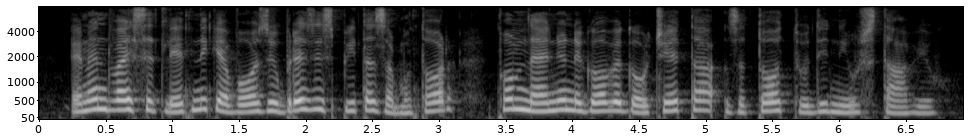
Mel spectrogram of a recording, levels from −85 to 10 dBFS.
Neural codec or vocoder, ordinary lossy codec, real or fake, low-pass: none; none; real; none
